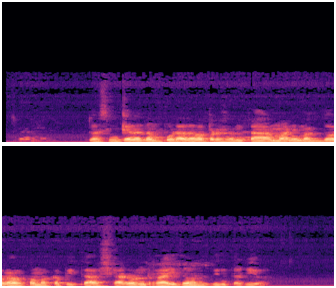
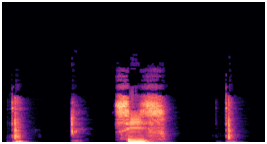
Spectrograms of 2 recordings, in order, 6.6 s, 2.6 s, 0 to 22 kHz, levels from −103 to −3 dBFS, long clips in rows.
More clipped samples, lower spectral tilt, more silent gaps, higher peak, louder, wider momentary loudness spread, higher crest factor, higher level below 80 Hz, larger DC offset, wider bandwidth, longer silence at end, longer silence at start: neither; first, -9.5 dB/octave vs -3.5 dB/octave; second, none vs 0.41-0.67 s, 0.92-1.09 s, 1.80-2.10 s; about the same, 0 dBFS vs 0 dBFS; second, -18 LUFS vs -13 LUFS; second, 10 LU vs 20 LU; about the same, 18 dB vs 18 dB; first, -44 dBFS vs -52 dBFS; neither; about the same, 9.4 kHz vs 9.2 kHz; first, 0.7 s vs 0.35 s; about the same, 0.15 s vs 0.1 s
